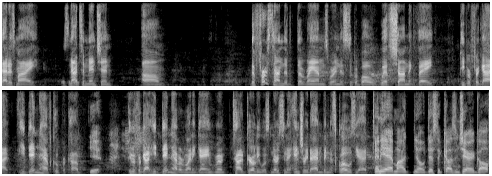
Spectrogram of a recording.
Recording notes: Radio Row Experience. We next go live to Radio Row.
